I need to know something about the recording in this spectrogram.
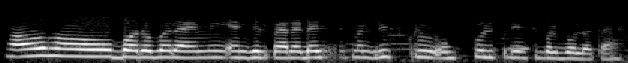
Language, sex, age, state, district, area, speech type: Marathi, female, 18-30, Maharashtra, Nagpur, rural, conversation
